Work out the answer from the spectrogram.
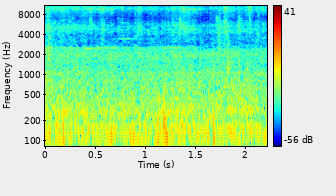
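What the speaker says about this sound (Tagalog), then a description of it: "Lakas ng hangin mga idol" Strong wind buffets an outdoor microphone with a steady, low, rumbling roar for a couple of seconds. Nobody speaks.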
